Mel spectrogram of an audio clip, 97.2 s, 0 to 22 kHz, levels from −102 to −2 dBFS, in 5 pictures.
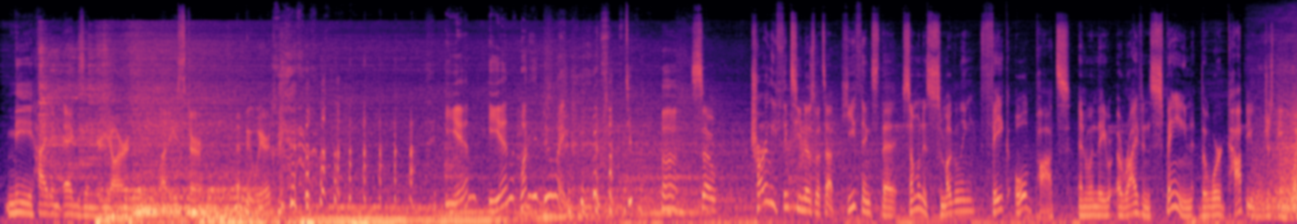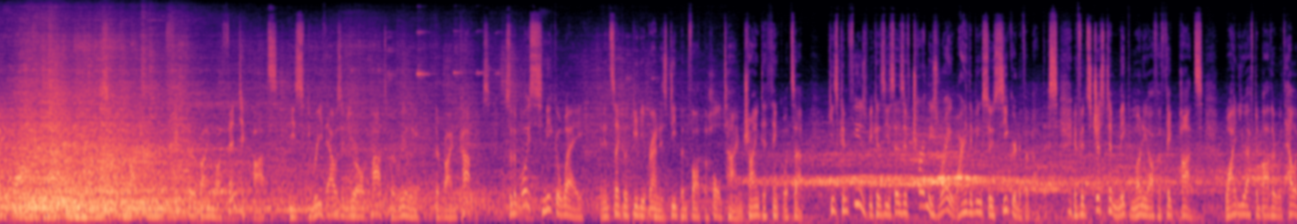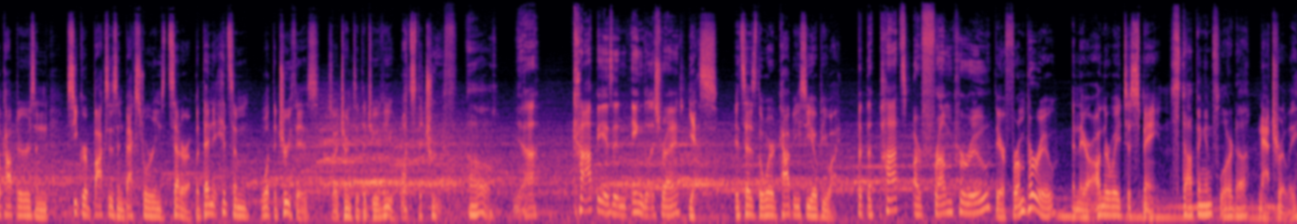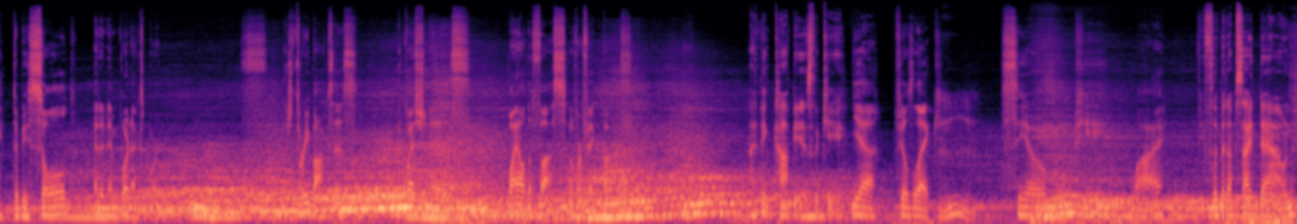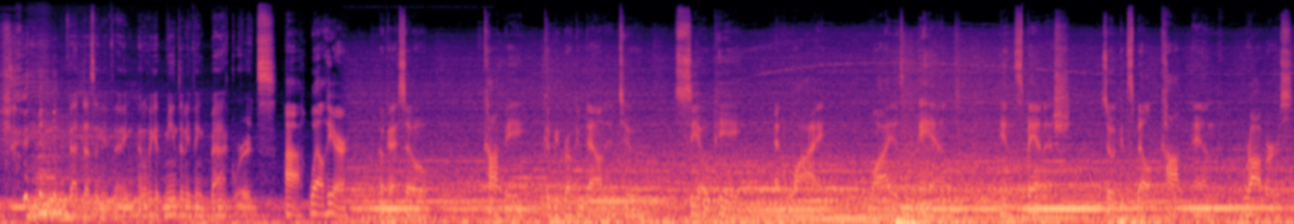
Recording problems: traffic noise; very loud; throughout; 4 dB above the speech

